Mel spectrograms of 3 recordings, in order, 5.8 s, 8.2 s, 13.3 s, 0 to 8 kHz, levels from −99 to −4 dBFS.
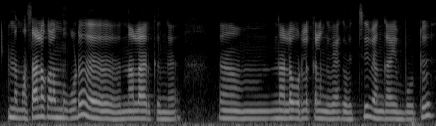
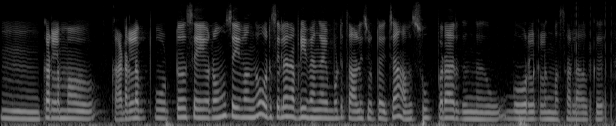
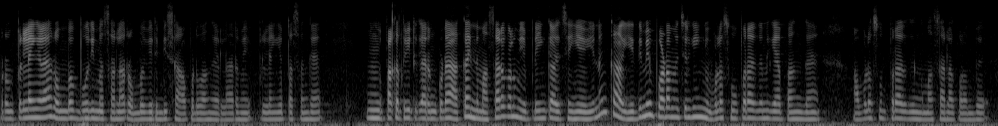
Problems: background sounds at intervals, low volume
